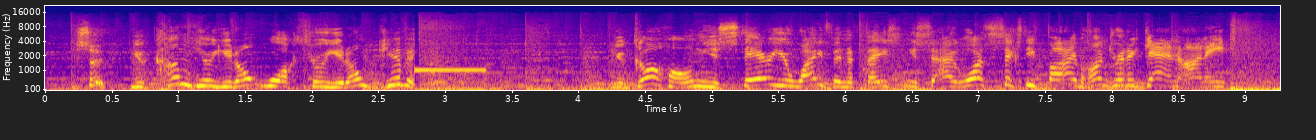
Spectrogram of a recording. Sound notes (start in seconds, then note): 2.7 beep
